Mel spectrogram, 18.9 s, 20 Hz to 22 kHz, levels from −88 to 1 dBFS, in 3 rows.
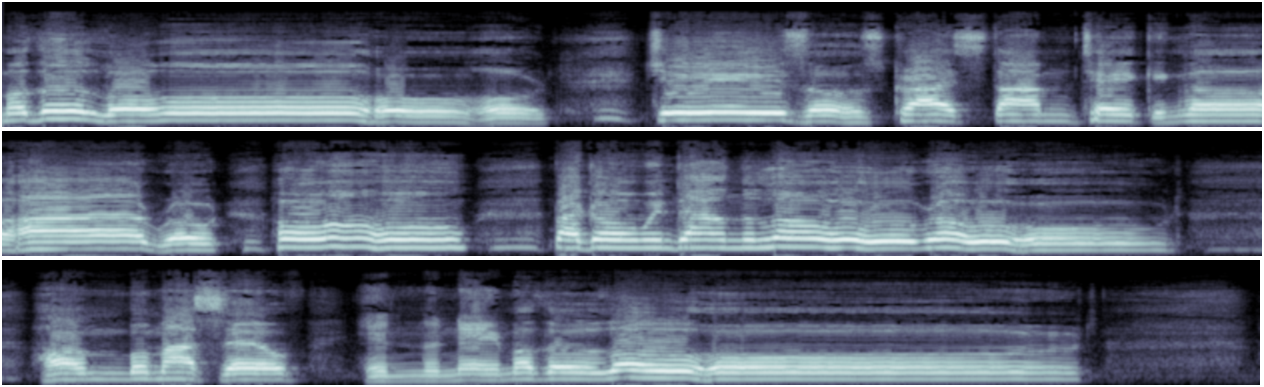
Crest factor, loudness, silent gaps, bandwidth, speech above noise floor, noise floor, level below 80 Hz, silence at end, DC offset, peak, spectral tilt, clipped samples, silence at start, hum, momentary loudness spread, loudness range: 10 dB; -11 LUFS; none; 12 kHz; 34 dB; -45 dBFS; -58 dBFS; 0.9 s; under 0.1%; -2 dBFS; -4 dB/octave; under 0.1%; 0 s; none; 10 LU; 3 LU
